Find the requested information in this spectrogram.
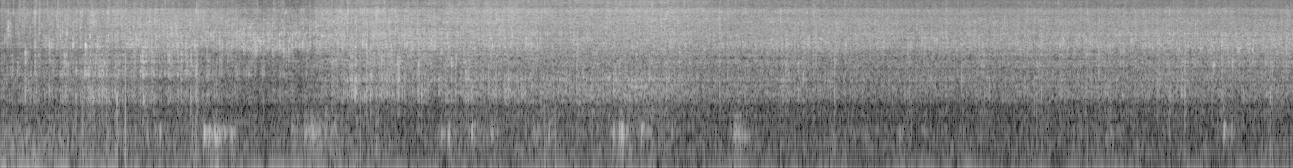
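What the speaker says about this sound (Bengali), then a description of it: "এখানে জিরে ফোড়ন দিয়ে দিয়েছি ফুলকপি আলু এখন দিয়ে দেবো" Cauliflower and potato frying in hot oil with cumin seeds for a Bengali curry, a steady loud sizzle with stirring throughout and no talking.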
